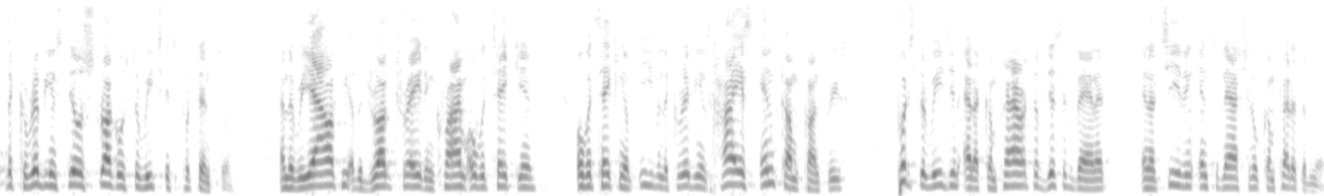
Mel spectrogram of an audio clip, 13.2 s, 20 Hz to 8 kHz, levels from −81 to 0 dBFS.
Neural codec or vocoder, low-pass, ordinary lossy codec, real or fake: none; 7.2 kHz; MP3, 32 kbps; real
